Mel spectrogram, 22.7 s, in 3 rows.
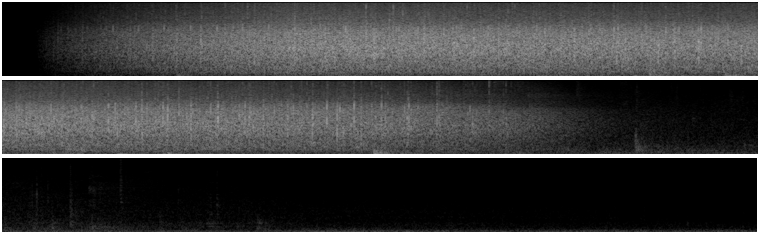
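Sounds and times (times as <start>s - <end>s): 
applause: 0.4s - 13.8s.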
